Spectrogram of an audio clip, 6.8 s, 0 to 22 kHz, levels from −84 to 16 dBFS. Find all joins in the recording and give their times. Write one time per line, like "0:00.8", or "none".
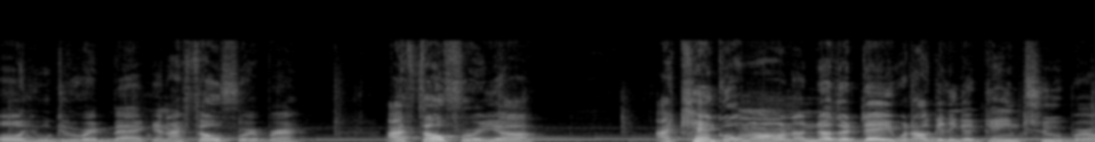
0:02.2

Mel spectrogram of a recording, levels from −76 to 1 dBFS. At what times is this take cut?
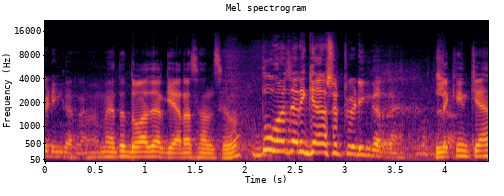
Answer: none

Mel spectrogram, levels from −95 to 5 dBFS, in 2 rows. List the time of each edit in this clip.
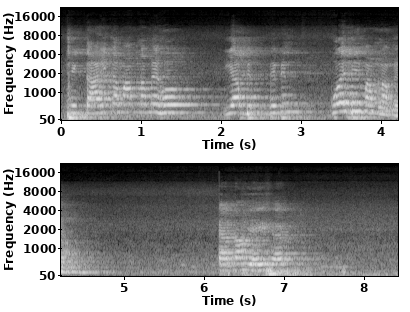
0:06.2

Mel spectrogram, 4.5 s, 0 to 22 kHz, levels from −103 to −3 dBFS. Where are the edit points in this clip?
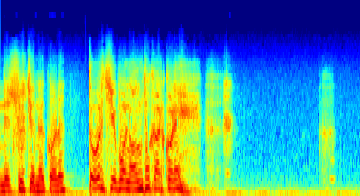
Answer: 0:01.0

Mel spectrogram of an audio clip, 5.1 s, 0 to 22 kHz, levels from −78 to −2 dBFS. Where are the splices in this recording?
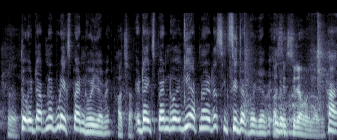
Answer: none

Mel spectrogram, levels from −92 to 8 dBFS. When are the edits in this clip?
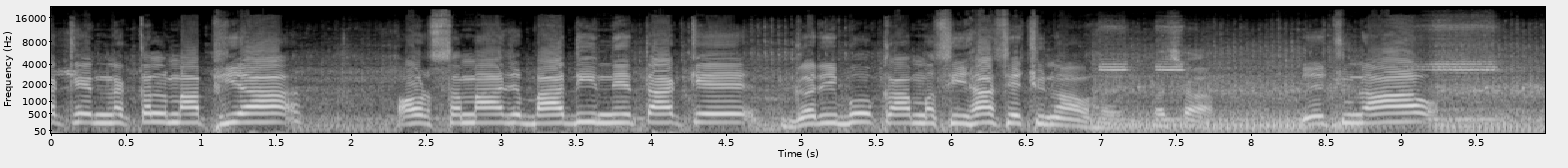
none

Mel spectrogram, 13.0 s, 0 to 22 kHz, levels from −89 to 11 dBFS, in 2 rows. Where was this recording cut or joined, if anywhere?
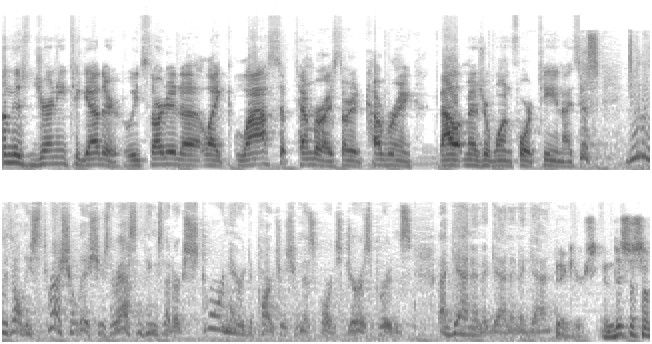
0:05.7
0:12.0

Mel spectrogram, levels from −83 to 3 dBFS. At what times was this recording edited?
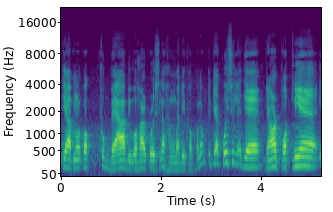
0:04.0

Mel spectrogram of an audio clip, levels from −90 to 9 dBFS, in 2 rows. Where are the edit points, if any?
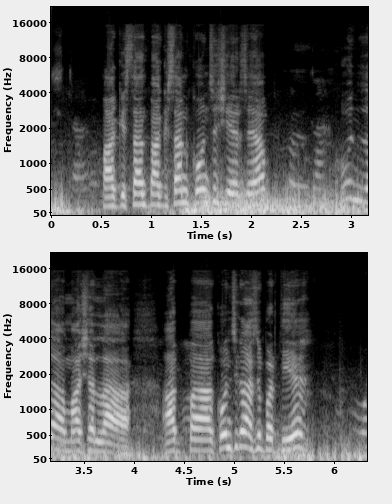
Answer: none

